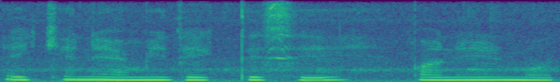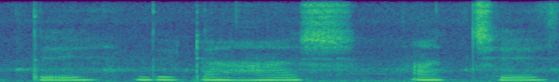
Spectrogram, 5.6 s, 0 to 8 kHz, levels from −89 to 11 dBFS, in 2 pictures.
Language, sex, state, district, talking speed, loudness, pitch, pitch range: Bengali, female, West Bengal, Cooch Behar, 85 wpm, -17 LUFS, 250 Hz, 245-255 Hz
